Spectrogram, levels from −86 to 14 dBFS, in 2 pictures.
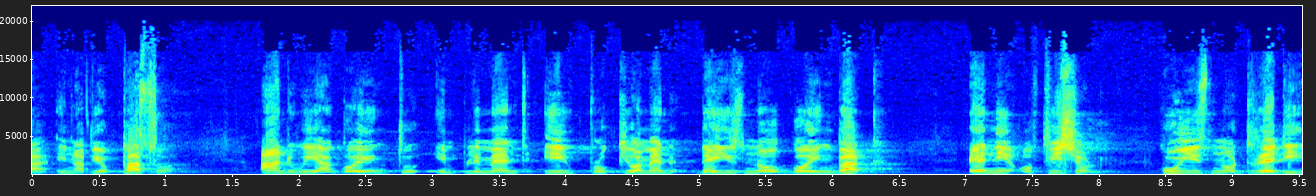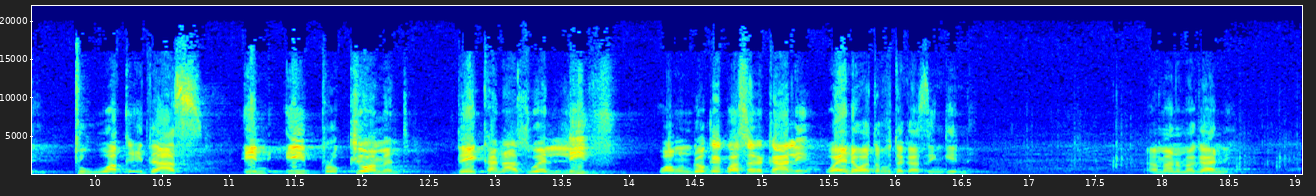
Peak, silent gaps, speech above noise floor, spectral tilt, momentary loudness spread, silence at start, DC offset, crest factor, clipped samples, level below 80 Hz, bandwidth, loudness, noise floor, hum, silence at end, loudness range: -8 dBFS; none; 30 dB; 0.5 dB/octave; 14 LU; 0 s; under 0.1%; 18 dB; under 0.1%; -68 dBFS; over 20 kHz; -22 LUFS; -54 dBFS; none; 0.45 s; 5 LU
